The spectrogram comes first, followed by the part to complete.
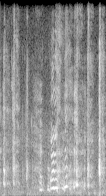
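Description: Two young men laughing together in short, choppy bursts of chuckling.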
